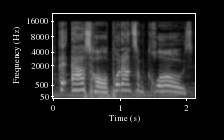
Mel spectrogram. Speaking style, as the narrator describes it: Shouts of

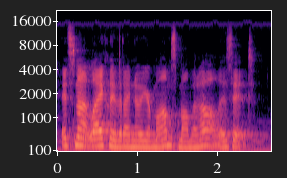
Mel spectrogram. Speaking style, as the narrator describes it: Levi laughed

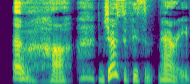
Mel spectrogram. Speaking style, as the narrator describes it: said Amelia, laughing again

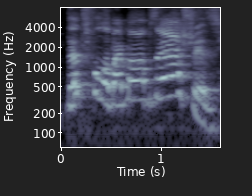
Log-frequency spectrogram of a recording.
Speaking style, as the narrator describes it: he yells

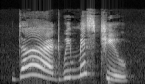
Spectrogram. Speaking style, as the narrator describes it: they shouted

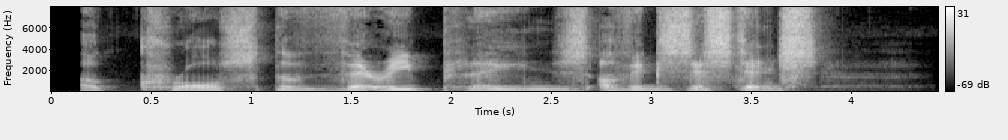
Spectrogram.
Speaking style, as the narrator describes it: Errtu growled

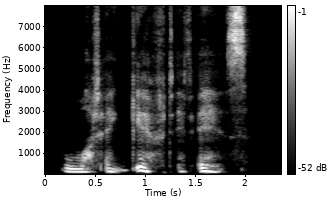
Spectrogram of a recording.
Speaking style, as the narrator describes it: he murmured against her

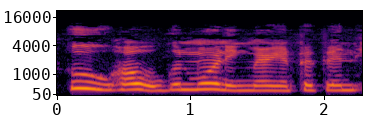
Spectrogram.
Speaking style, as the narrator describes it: boomed

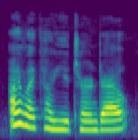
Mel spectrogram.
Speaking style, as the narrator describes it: Fate's figure said softly

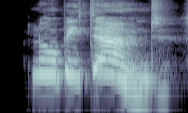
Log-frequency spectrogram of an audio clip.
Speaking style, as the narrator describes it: Stone cried

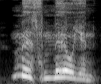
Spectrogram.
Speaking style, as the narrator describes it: He barked

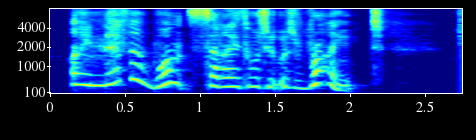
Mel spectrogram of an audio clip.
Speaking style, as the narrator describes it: she defended quickly

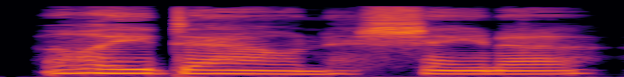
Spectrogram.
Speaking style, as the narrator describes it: Chad said softly

